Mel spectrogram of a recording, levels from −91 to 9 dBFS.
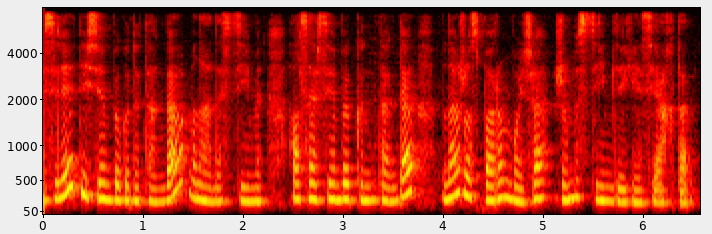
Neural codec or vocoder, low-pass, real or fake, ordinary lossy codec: none; 7.2 kHz; real; none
